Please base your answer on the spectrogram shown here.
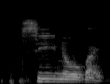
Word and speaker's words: cenobite: guess according to the I actually checked two different pronunciation YouTubes see no bite yeah that's what I'm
